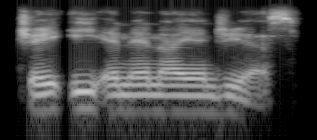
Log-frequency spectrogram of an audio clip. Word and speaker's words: Jennings: Last name Jennings, like the street. Jennings, like the street, the regular way.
